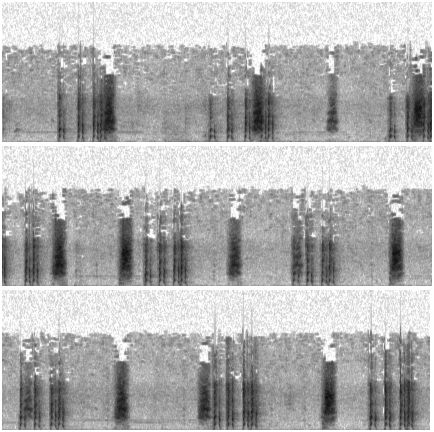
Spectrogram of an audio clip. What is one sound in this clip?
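A bird gives sharp, rapid calls in short bursts, again and again.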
